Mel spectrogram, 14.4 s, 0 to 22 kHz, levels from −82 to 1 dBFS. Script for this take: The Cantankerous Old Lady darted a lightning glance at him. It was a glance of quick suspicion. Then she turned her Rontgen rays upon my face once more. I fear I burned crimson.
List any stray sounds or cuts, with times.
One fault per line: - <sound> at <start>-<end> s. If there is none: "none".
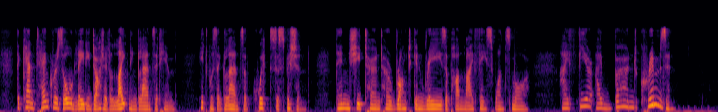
none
